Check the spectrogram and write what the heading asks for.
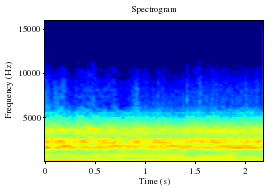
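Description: Rock music with sustained distorted electric guitar chords over a bass line. The bass note steps down to a lower pitch about a second in.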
